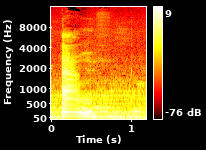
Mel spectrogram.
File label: "nest", Kosraean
